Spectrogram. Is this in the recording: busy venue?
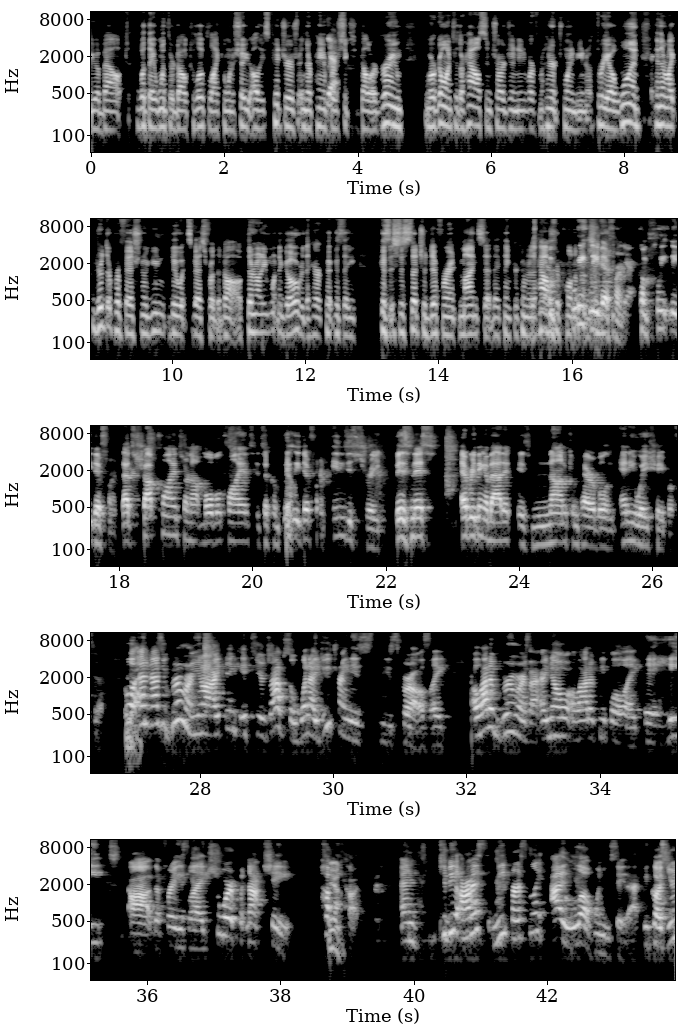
no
